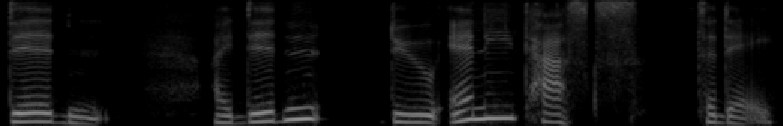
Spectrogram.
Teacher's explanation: the d and the n are made in the same place so you just hold your tongue there and make a noise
